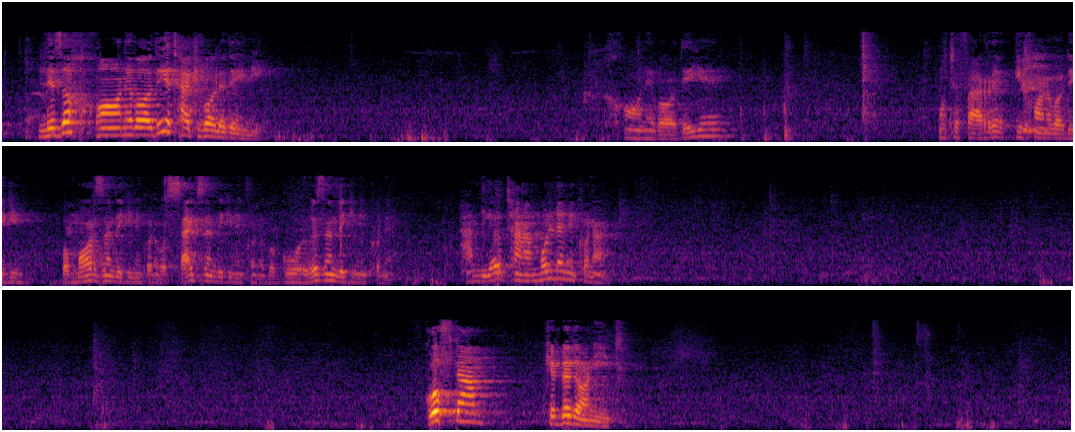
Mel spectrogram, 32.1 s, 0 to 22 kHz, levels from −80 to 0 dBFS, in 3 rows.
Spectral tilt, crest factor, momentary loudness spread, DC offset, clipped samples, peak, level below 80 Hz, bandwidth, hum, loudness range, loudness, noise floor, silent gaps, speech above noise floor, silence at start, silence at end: -3.5 dB/octave; 30 dB; 28 LU; under 0.1%; under 0.1%; 0 dBFS; -68 dBFS; 9.4 kHz; none; 27 LU; -26 LUFS; -54 dBFS; none; 26 dB; 0 s; 0.75 s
